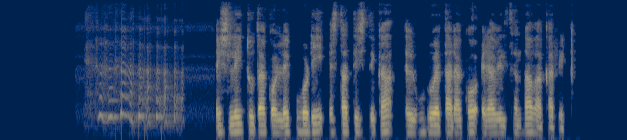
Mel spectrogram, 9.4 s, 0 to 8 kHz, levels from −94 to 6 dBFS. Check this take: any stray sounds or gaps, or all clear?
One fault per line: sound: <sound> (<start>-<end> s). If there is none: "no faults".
sound: laugh (1.2-2.8 s)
